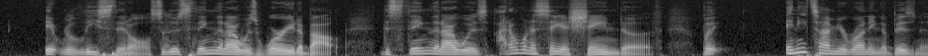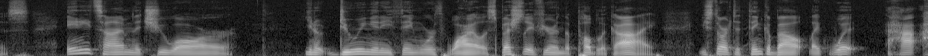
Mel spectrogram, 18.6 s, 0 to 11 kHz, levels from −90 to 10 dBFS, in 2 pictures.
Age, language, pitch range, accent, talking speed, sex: 20-39, English, 95-125 Hz, American, 175 wpm, male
